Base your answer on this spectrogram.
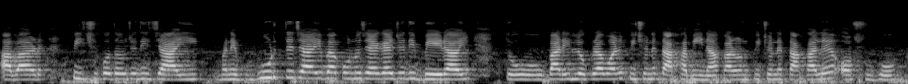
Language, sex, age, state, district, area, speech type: Bengali, female, 18-30, West Bengal, Kolkata, urban, spontaneous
